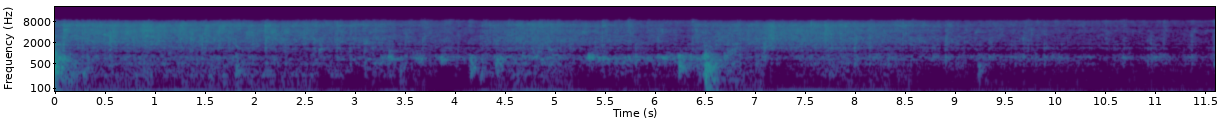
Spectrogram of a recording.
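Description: Water splashes as dishes are rinsed.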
